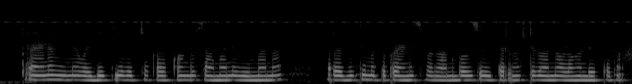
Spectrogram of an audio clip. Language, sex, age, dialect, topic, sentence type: Kannada, female, 18-24, Dharwad Kannada, banking, statement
